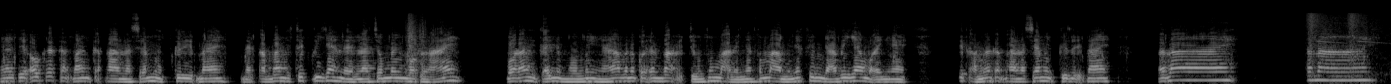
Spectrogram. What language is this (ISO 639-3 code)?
vie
